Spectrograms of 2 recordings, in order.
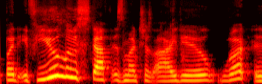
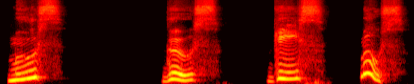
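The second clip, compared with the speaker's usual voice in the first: mock-puzzled list "Moose, goose, geese, moose"; listing the plurals; 4 dB louder, much slower than usual. Shown as a demonstration. Host mocking English plurals, puzzled listing. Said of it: "Makes no sense".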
